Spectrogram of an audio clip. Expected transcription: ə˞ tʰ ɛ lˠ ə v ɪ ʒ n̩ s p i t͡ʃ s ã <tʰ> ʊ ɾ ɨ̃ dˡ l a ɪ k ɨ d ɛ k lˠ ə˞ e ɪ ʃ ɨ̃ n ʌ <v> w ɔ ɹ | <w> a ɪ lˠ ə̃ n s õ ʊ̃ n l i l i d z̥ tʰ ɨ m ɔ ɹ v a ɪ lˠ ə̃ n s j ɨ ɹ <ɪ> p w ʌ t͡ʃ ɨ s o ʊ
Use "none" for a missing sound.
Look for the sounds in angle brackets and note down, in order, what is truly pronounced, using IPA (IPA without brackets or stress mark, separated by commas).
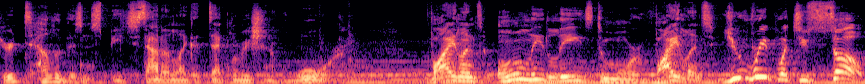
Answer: none, v, v, i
